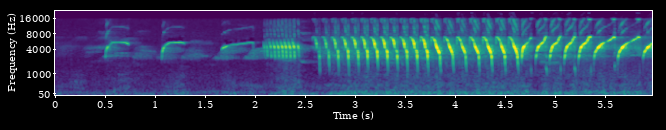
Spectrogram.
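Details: Canary lure song to make other canaries sing: three short upslurred whistles spaced apart, a brief buzz, then a long, fast, rhythmic trill of sharp descending notes.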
